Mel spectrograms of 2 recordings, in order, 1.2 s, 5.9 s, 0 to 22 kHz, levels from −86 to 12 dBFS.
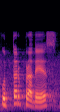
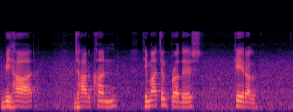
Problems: constant background noise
